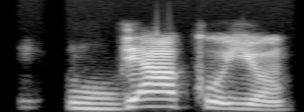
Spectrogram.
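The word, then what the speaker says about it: дякую: Diakuyu. Diakuyu.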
